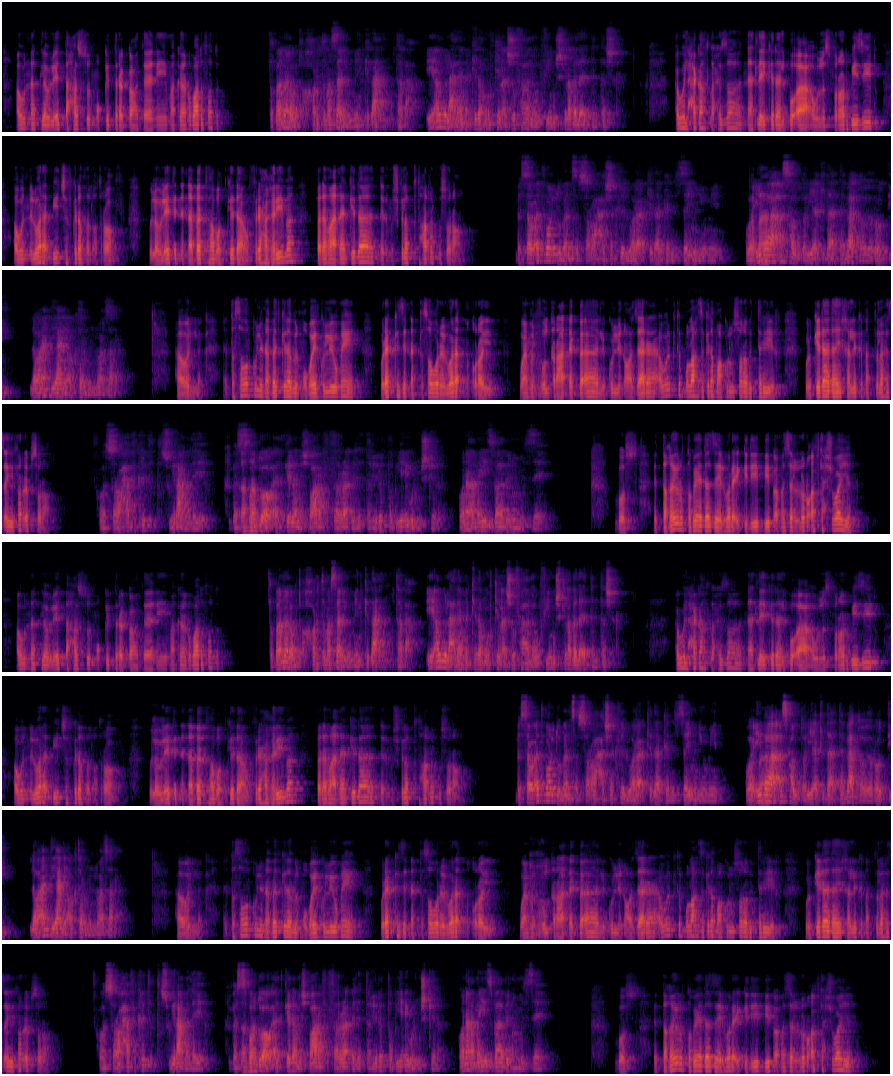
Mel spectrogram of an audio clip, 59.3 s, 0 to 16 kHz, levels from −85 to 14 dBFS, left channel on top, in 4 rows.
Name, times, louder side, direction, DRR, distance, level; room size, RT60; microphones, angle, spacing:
voice 1, 0.2-3.4 11.2-14.5 15.0-16.7 17.0-19.7 20.1-22.5 27.4-27.6 32.2-32.3 32.5-35.5 35.9-37.8 38.3-45.2 48.4-48.7 54.3-55.2 55.5-58.7, left 3 dB, 45° left, 11 dB, 0.7 m, -32 dB
voice 2, 4.4-10.2 17.3-17.5 23.4-26.8 27.2-29.7 30.1-31.6 38.4-38.7 46.0-47.9 48.2-51.8 52.1-53.5, right 2 dB, 85° right, 2 dB, 1.5 m, -37 dB
11.0 x 5.5 x 5.9 m, 0.62 s
head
